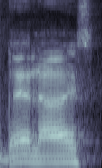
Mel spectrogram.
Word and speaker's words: Van Nuys: And they said, this flight, and Joseph Cirillo says, to and from Las Vegas to Van Nuys. He pronounced it the news, Van Nuys.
